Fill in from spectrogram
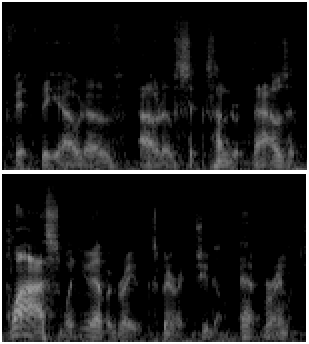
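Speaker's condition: Voice disorder; acquired voice disorder

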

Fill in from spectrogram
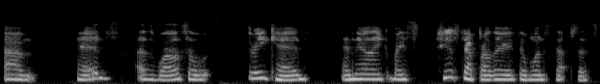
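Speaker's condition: Down syndrome; mother says speaks fast, hosts say speaks and sings beautifully, eloquent, not too fast, self-described big talker

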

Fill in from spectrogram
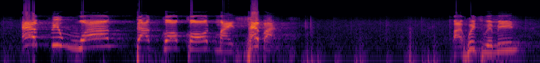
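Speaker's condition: No condition

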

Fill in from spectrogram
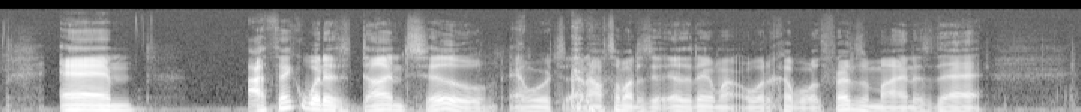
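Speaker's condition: No condition

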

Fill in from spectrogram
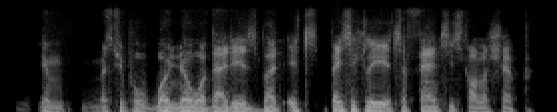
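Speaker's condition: Cleft lip and palate; slight speech impediment persists

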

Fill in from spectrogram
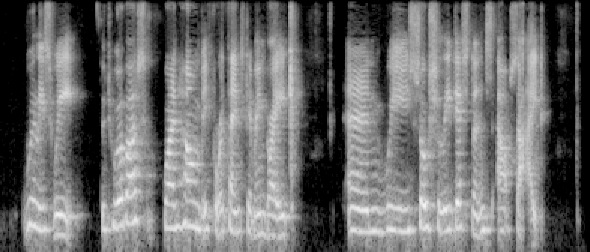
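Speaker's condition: Profound hearing loss, congenital; profound hearing loss from birth, cochlear implant at age 3, hearing assistive technology, limited basic sign language; developed speech and listening skills after implant, became more independent in listening and speech

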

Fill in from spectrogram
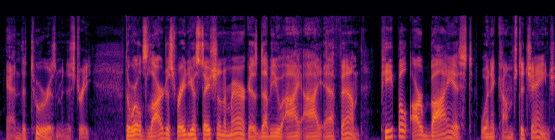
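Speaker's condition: No condition

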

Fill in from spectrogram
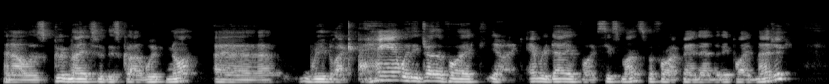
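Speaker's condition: No condition

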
